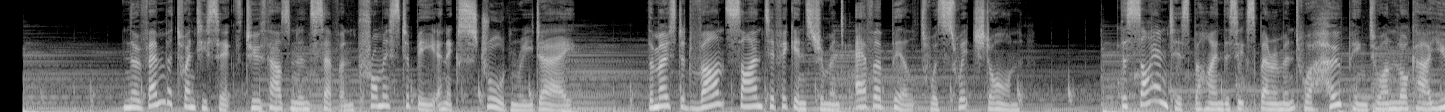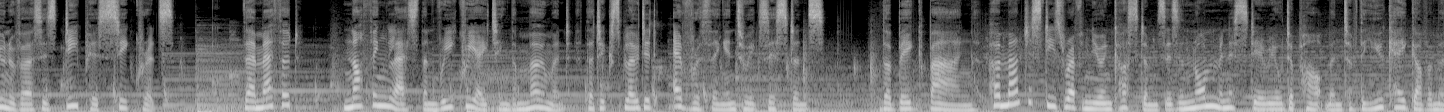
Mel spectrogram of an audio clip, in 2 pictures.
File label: Narrative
